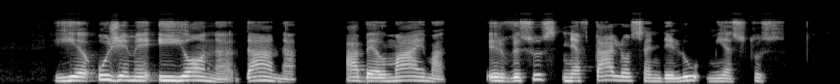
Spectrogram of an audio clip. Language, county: Lithuanian, Vilnius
